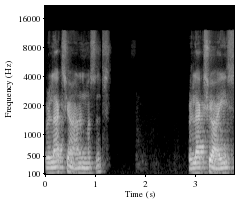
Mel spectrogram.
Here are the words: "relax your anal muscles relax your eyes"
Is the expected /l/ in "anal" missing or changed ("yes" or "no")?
yes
